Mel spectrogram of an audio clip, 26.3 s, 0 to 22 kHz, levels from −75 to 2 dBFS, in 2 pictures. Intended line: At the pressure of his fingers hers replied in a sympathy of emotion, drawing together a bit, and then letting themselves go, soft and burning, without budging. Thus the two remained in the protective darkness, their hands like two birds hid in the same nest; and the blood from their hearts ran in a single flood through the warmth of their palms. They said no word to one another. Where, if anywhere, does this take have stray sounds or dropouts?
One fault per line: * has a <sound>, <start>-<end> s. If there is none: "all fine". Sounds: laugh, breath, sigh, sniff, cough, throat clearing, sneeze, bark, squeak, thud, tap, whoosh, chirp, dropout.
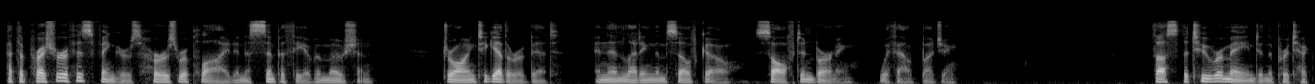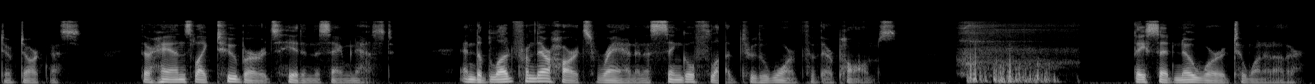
* has a dropout, 20.3-20.4 s
* has a sigh, 22.7-24.0 s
